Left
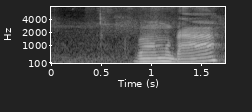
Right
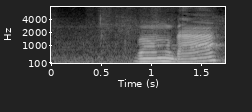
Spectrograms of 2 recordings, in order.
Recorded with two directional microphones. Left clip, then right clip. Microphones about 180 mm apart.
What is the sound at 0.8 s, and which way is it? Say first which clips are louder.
Speech: right 1 dB; 45° left (ahead or behind).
